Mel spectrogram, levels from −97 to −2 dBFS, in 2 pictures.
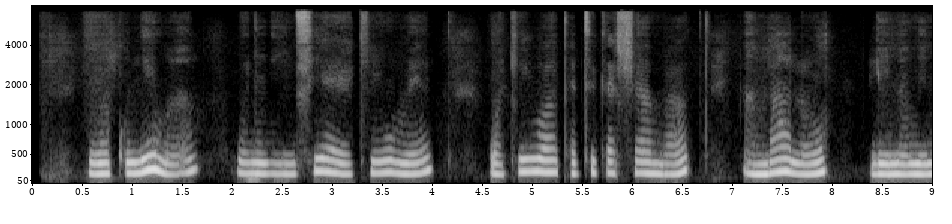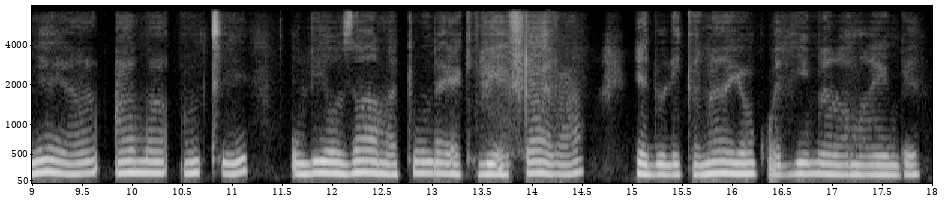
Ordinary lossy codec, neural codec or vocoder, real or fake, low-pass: MP3, 48 kbps; codec, 44.1 kHz, 2.6 kbps, DAC; fake; 7.2 kHz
